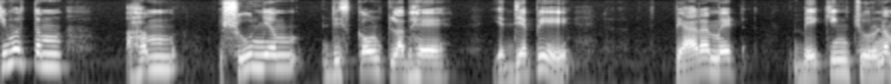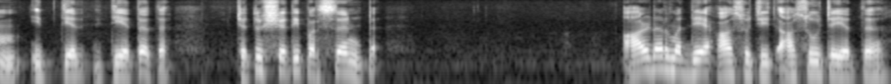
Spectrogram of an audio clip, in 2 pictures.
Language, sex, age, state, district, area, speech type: Sanskrit, male, 30-45, Karnataka, Chikkamagaluru, urban, read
